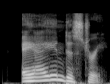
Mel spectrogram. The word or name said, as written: AI industry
